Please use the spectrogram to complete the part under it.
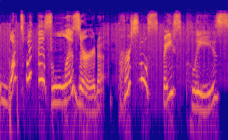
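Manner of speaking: bratty, stuck-up, snotty, natural-sounding character voice. Performing a character line after being asked to do that voice: Io voice. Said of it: "I'll do Io".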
